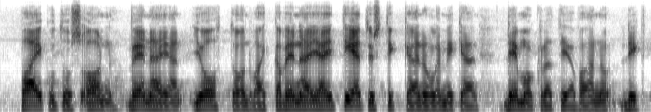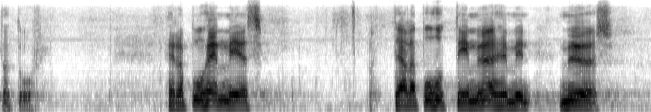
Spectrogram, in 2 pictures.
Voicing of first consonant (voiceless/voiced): voiced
